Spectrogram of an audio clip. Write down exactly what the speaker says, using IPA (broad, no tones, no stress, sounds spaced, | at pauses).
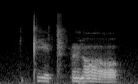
tʲ e t͡sʼ ə̃ ɾ ɒ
